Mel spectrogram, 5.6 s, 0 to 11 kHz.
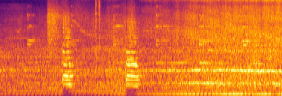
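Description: Union Pacific SD70M freight locomotives approaching: the engineer gives two short toots on the horn, about a second apart. Then the locomotives' EMD two-stroke diesel engines grow steadily louder as they close in, with a steady high tone running through the rumble.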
